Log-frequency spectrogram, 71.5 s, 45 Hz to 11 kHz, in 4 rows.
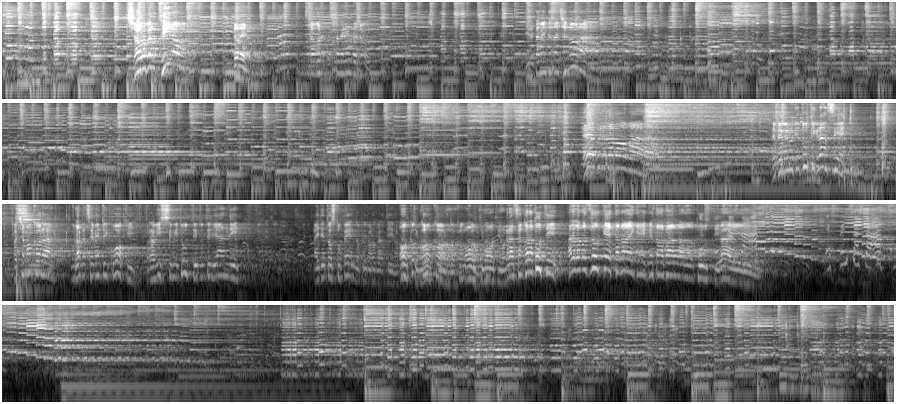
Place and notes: alto, fiesta sagra patata
fiesta sagra patata - third recording - here live music and announcements
soundmap international: social ambiences/ listen to the people in & outdoor topographic field recordings
25 July 2009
